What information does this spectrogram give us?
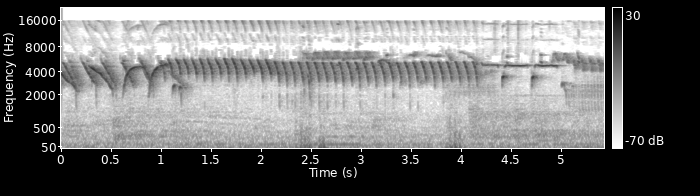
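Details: Canary in a cage in Baghdad, Iraq, opening with a few swooping notes, then holding a long, tightly pulsed buzzy trill for several seconds before closing on short chips.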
